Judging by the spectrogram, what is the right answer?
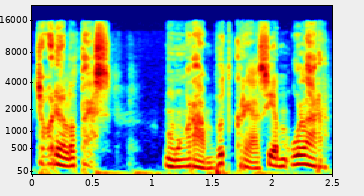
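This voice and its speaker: A man's voice: mid-range voice, animated, fast, mellow, breathy edge, no room sound, studio quality. A man talking casually as a coach in an interview, explaining with examples and slipping in English words. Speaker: public speaking coach and guest.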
